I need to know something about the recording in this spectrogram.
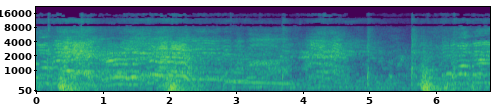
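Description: Wrestlers' bodies thud on a wrestling ring mat.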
